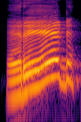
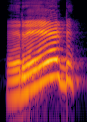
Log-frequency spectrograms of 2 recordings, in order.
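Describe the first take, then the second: Both takes have the same delivery.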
